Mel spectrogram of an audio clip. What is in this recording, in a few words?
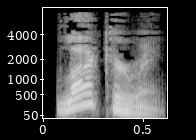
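"lacquering", British English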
